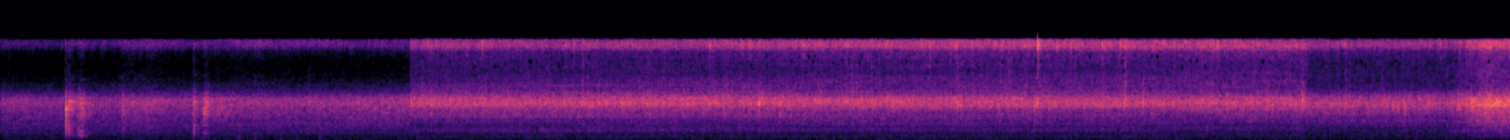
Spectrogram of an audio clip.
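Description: Diced ingredients sizzling in a hot wok as they are stirred with a ladle, with a couple of sharp knocks of the ladle on the wok in the first two seconds. The sizzling grows a little louder about four seconds in, and near the end it swells briefly as water is poured into the wok.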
